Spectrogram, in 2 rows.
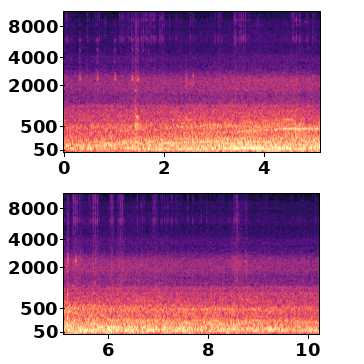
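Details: Nissan Almera test drive at road speed after rear wheel bearing replacement (previously replaced June 2019); before, a humming drone came from the rear wheel around 40-50. Now steady tyre and road rumble, no droning hum from the rear; wheel bearing normal.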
